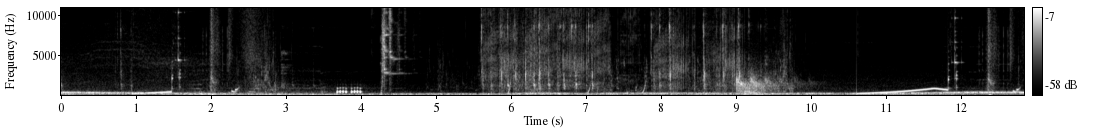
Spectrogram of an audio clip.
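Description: A fishing rod casts with a quick whoosh.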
